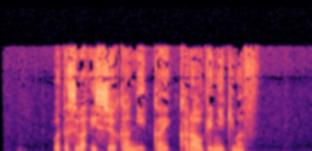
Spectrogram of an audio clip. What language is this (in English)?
Japanese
